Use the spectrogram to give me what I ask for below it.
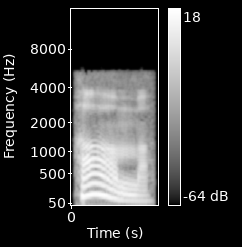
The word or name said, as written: Hamm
